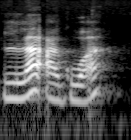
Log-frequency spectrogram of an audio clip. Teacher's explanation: the natural emphasis, or the natural accent in agua, is in the first syllable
